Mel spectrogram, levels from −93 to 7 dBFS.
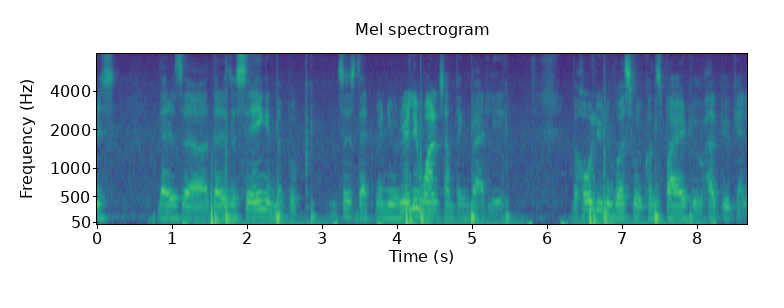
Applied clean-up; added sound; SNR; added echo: none; Raindrop / Drip; -1 dB; none.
